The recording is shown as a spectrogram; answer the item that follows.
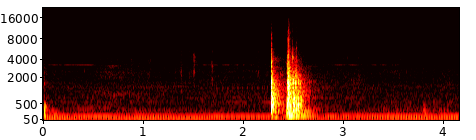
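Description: A steady low hum with one short, sharp clack a little over two seconds in, from pliers being handled while wire ends are twisted at a workbench.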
